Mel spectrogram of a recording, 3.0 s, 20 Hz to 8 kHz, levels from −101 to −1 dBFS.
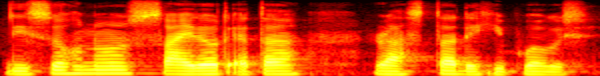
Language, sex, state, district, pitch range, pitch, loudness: Assamese, male, Assam, Sonitpur, 110-135 Hz, 115 Hz, -18 LUFS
